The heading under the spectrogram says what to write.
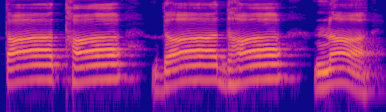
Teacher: त वर्ग का उच्चारण स्थान दंत है।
